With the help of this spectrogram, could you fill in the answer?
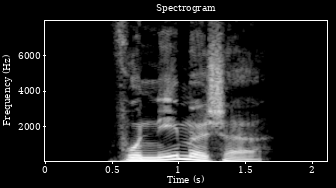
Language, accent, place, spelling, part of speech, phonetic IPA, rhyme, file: German, Germany, Berlin, phonemischer, adjective, [foˈneːmɪʃɐ], -eːmɪʃɐ, De-phonemischer.ogg
- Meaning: inflection of phonemisch: 1. strong/mixed nominative masculine singular 2. strong genitive/dative feminine singular 3. strong genitive plural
